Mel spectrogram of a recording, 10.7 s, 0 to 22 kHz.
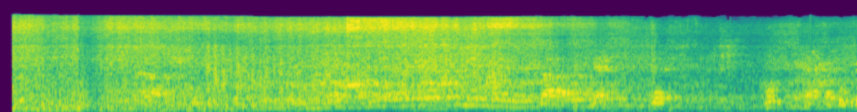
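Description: Honda Integra DC2 engine revving hard at full throttle as the car launches and runs through a gymkhana course, its pitch rising and falling again and again with the gear changes and corners.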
